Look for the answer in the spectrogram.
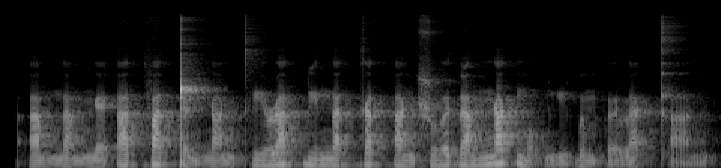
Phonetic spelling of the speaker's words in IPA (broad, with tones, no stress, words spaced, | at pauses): ʔa˨˩m na˨˩˨mŋɛ˨˩˨ ʔa˦˥t̚fa˦˥t̚ʈə˨˩˨j ŋa˨˩˦ŋ t̪ʰi˧ɹa˦˥t̚ɓi˧˥ na˦˥t̚ka˦˥t̚ ʔa˧ŋʂu˧˥ə̯ ɗa˧˥mŋa˦˥k̚ mɔ˨˩p̚ŋi˨˩˦ɓə˧m ʔəː˨˩˨la˦˥k̚ t̪ʰa˨˩˨ŋ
